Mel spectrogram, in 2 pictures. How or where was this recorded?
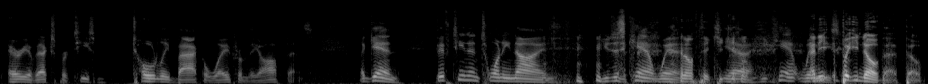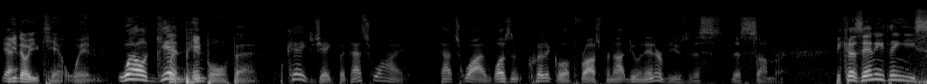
busy venue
